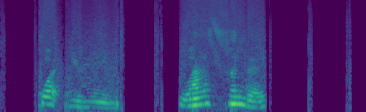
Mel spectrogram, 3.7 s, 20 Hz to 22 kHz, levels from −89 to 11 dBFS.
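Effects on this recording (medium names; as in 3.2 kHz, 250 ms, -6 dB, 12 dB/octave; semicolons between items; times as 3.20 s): chopped level 2.6 Hz, depth 60%, duty 10%; phasing stages 6, 2.1 Hz, lowest notch 750–4800 Hz; a quantiser's noise floor 8-bit, dither none; a shimmering, thickened sound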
